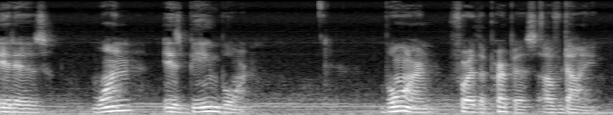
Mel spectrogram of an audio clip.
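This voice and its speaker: Somewhat breathy and very slow, a man speaks at a medium pitch with ordinary pitch variation and long, frequent pauses. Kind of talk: philosophical monologue to camera. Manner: slow, clear enunciation.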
